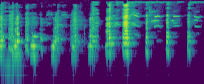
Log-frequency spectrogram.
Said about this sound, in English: That was timed perfectly where you're just pouring yourself a glass of wine.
